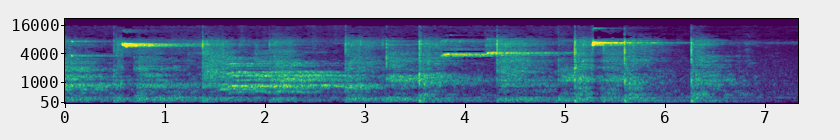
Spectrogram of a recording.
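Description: Basketball bouncing on a wooden gym floor, with a few sharp knocks, during play in a large, echoing sports hall.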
